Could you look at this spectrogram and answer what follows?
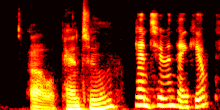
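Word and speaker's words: pantoum: She says, I had never heard of I'm going to say it wrong, Pantuan? Oh, Pantoon? Pantoon, thank you.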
